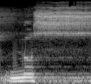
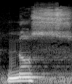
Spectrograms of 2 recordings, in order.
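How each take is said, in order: First: The syllable is said thick and heavy. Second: The syllable is said thick and heavy.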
